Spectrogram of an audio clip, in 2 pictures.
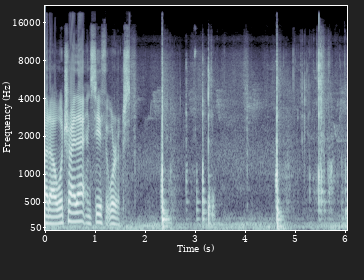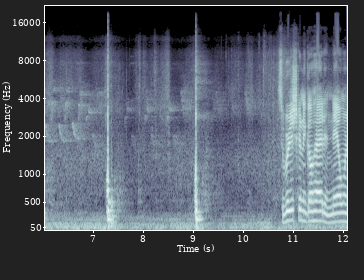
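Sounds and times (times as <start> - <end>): hand tool striking wood: 2.3 - 3.5, 4.6 - 6.1, 7.3 - 7.6, 9.0 - 9.4.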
